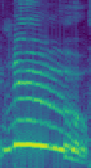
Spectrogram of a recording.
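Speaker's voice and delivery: high, loud, drawn-out wail; hammed-up cry of dread; mock dismayed cry. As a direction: imitate a panicked howl. Retold horrified reply to the call.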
